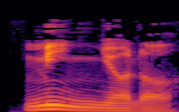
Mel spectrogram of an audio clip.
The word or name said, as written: mignolare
